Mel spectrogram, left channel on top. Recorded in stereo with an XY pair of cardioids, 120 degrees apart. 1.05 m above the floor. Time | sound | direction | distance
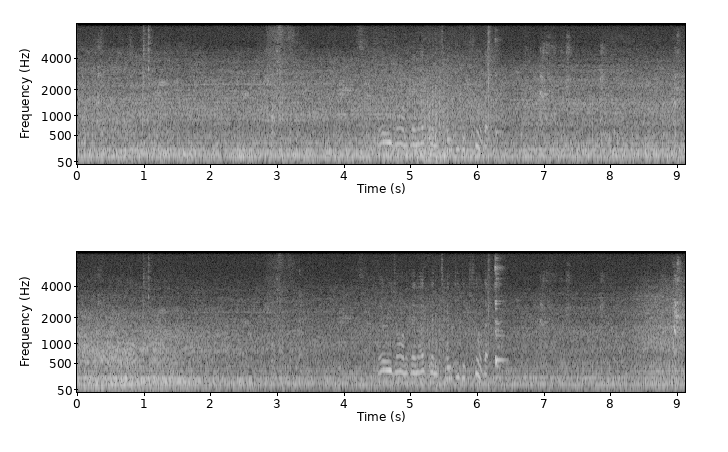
4.5 | a man speaking | 5° right | ?
6.3 | a cowbell | 70° right | ?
